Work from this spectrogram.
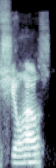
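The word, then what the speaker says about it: Scheelhaase: What's I I can never pronounce his last name. What is it? Shield Shield House.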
